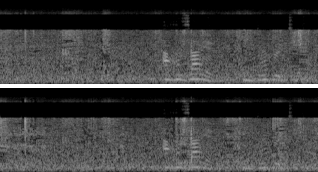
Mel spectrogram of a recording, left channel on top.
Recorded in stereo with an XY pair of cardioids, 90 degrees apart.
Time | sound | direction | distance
1.6 | a woman speaking | 25° left | ?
